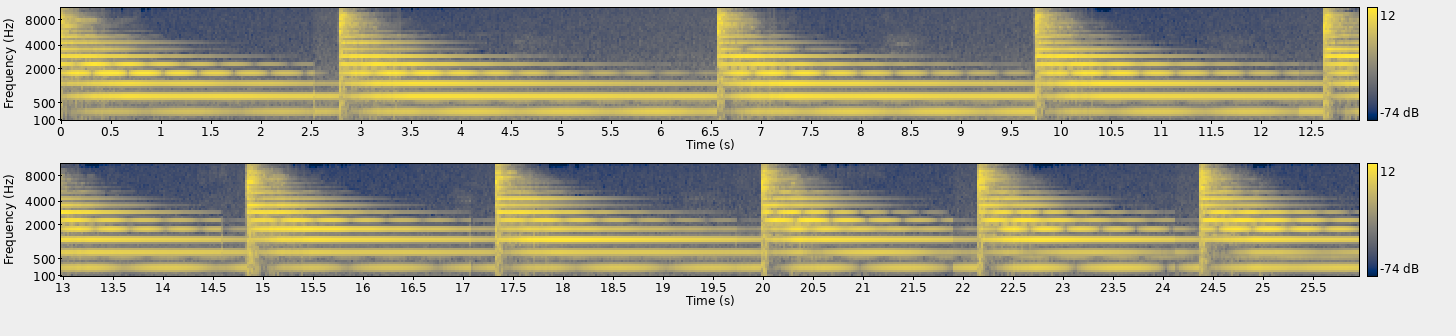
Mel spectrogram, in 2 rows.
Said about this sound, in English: We'll be right back after the 10 bell salute.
